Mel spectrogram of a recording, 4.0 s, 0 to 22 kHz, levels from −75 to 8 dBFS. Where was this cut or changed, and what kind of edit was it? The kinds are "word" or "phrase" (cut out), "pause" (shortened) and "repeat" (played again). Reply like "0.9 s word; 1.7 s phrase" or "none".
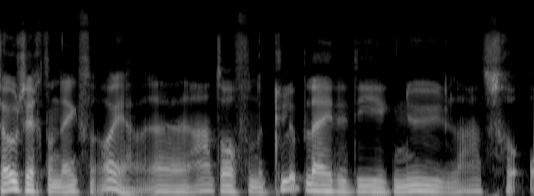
none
